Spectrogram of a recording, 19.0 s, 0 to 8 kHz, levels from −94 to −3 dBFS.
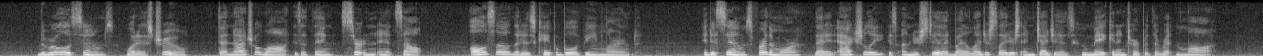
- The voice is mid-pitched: No, high, 225 Hz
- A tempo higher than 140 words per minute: No, slow, 135 wpm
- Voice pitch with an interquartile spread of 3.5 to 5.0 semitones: No, average, 3.0 semitones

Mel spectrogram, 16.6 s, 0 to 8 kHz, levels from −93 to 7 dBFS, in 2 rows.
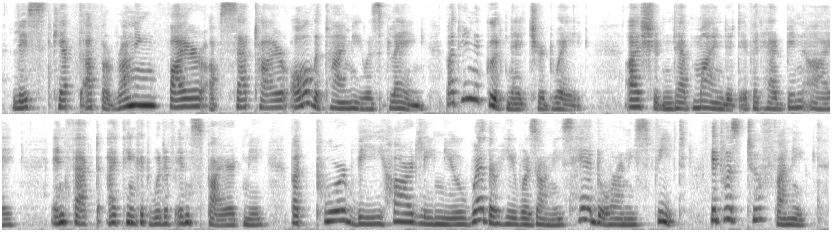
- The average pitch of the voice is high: No, medium, 180 Hz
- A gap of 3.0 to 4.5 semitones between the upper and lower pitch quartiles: No, average, 5.2 semitones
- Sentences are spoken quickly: Yes, fast, 210 wpm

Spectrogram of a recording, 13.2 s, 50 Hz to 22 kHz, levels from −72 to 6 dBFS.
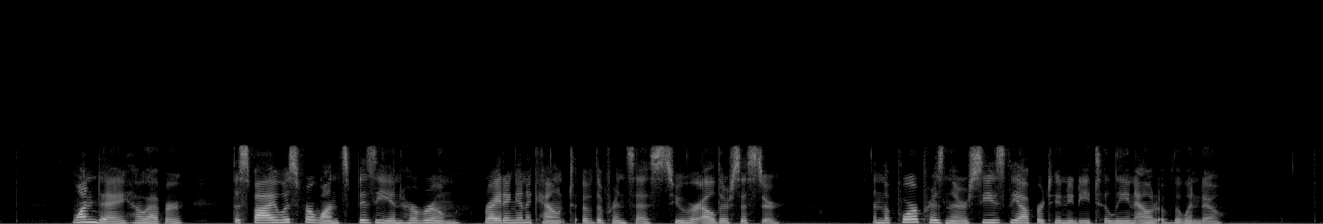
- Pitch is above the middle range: Yes, high, 205 Hz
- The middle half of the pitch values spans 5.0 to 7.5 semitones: No, average, 2.9 semitones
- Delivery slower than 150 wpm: No, average, 160 wpm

